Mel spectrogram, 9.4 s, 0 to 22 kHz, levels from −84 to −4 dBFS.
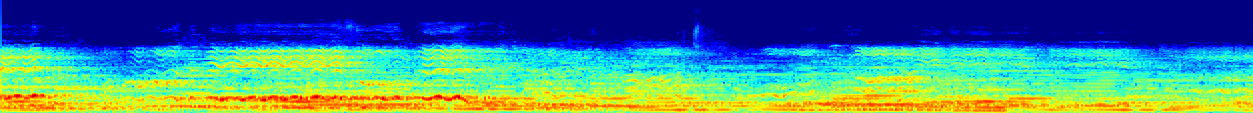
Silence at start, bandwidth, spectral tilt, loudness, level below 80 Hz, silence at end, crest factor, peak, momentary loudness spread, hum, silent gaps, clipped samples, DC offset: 0 s; 9 kHz; -8.5 dB/octave; -19 LUFS; -48 dBFS; 0 s; 16 dB; -2 dBFS; 10 LU; none; none; under 0.1%; under 0.1%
